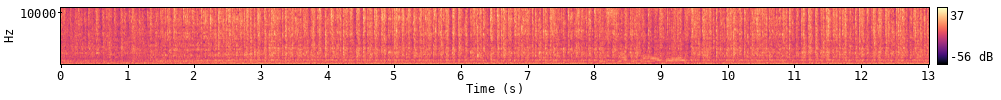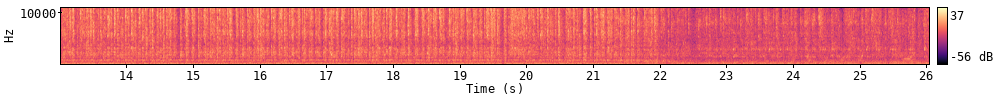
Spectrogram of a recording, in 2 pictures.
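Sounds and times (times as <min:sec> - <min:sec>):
car engine revving and idling: 0:00.0 - 0:26.0.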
